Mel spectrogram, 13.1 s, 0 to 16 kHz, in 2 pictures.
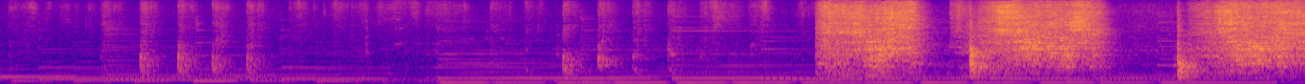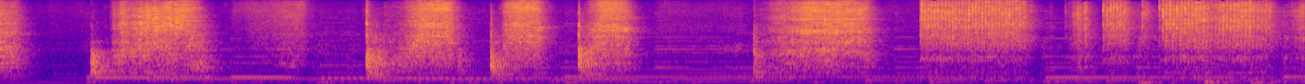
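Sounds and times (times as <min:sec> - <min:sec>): sandpaper rubbing on wood: 0:04.1 - 0:13.0.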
